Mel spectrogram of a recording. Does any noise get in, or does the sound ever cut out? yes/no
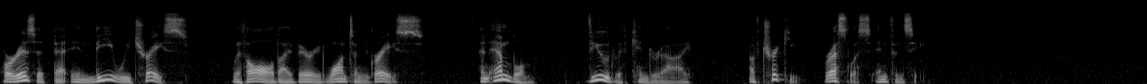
no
